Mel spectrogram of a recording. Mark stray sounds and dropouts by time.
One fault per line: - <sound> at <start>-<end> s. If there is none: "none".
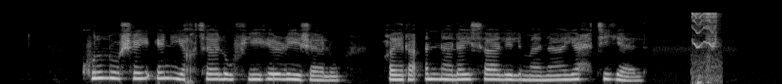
- laugh at 6.9-7.2 s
